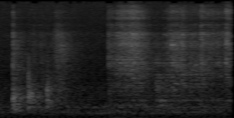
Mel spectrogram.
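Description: Hair rustling under fingers as a braid is tucked into a bun: a few short, faint rustles, then a longer soft rubbing.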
